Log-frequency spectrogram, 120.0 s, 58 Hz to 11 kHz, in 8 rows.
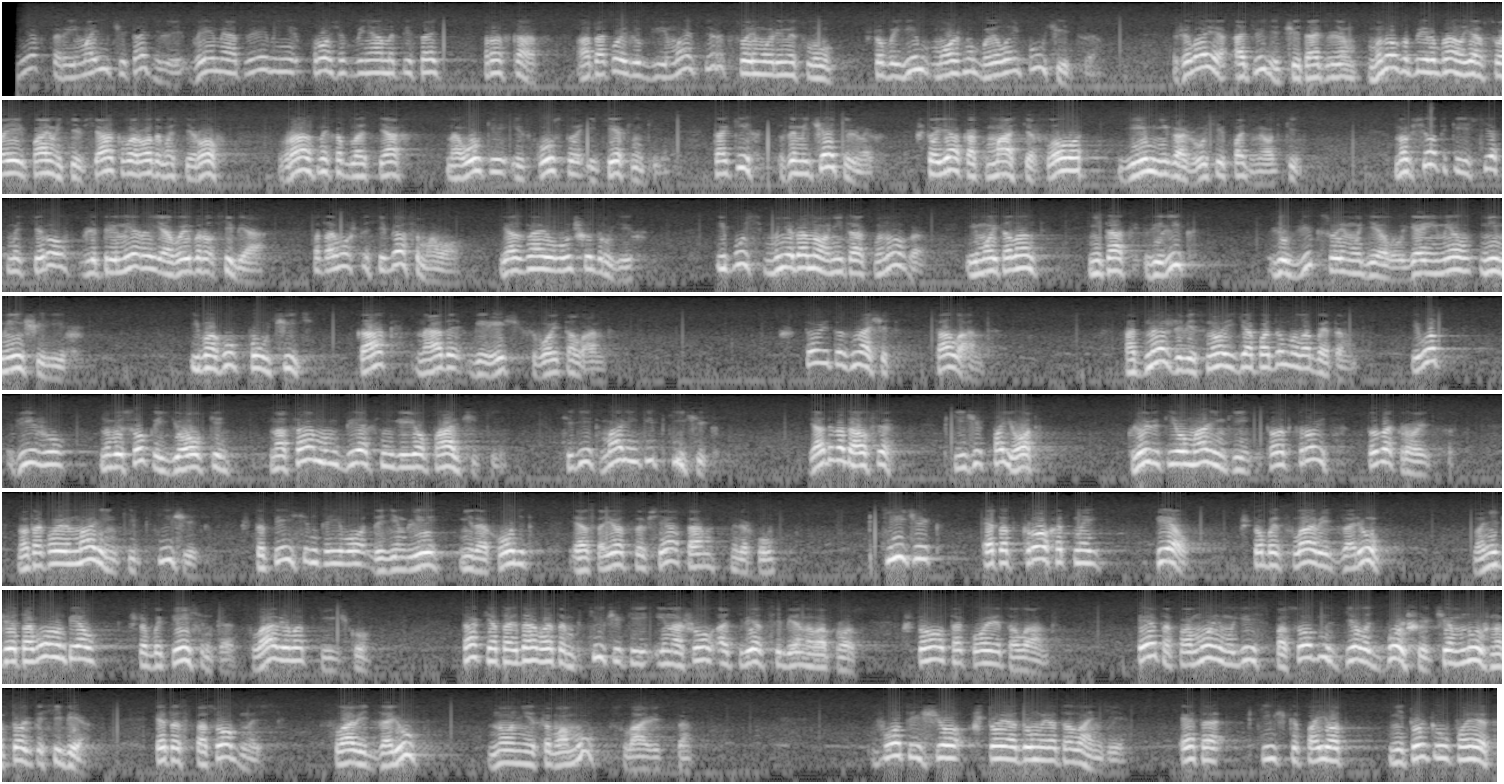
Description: ЧитаетАвтор
Пришвин М - Мои тетрадки (Автор)(preview).mp3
